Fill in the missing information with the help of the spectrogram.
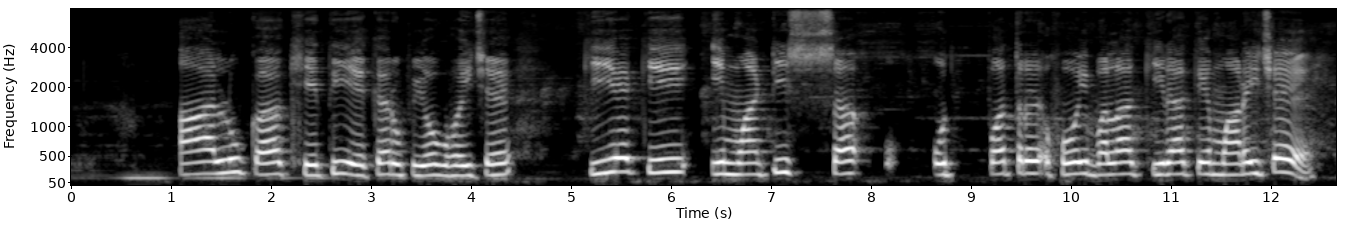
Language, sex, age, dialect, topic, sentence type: Maithili, male, 36-40, Eastern / Thethi, agriculture, statement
